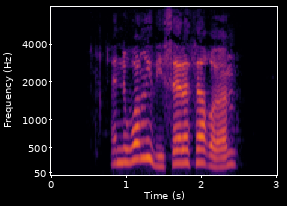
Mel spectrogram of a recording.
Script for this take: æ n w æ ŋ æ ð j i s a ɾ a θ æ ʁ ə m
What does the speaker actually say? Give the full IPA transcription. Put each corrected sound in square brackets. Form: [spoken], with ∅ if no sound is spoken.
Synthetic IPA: æ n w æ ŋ [i] ð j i s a ɾ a θ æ ʁ ə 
